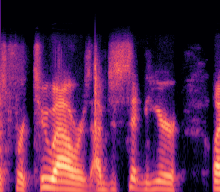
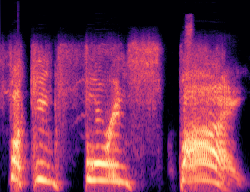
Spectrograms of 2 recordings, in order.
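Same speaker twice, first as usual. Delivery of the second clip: slow, high yelled punchline; emphatic shout; 11 semitones higher, 6 dB louder, much slower than usual. Acted. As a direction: bellow it out slowly, word by word. Emphatic punchline about Chinese spy.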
